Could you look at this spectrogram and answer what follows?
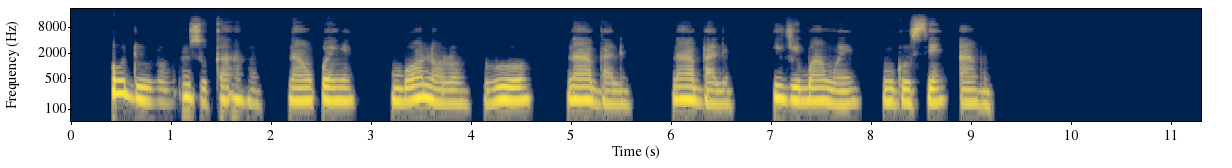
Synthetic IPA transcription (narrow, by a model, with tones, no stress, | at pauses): o˦du˨ɾo˨n̩˦zu˨ka˦a˦ɦʊ˨ | na˨ŋ̩˦kʷe˦ɲe˦ | ŋ͡m̩˨ɡ͡bɔ˦nɔ˨ɾɔ˨ɾu˦o˦ | na˦a˦ba˨lɪ˨ | na˨a˨ba˨lɪ˨ | i˦d͡ʒi˨ɡ͡ba˦ŋʷe˨˦ | ŋ̩˦ɡo˦sje˦a˦ɦʊ˨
